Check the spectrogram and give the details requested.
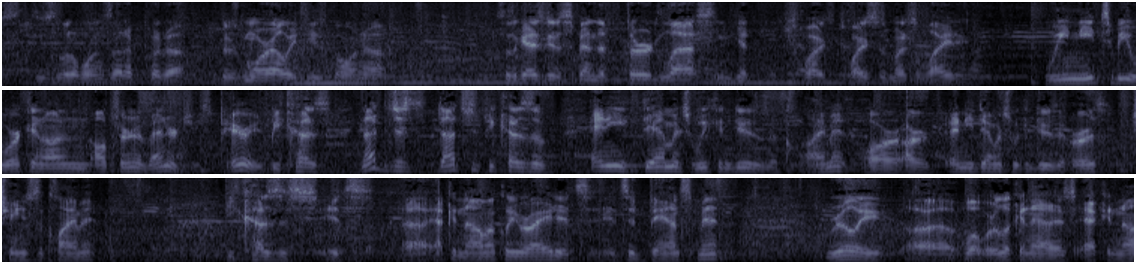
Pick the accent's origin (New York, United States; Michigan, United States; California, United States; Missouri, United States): California, United States; Los Angeles; now in San Leandro, United States; I'm from Los Angeles, California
